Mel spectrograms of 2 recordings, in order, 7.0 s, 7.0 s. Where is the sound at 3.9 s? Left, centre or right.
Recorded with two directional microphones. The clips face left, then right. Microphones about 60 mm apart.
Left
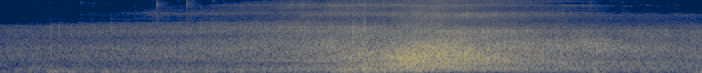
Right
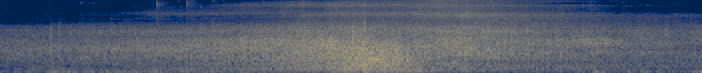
Left.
